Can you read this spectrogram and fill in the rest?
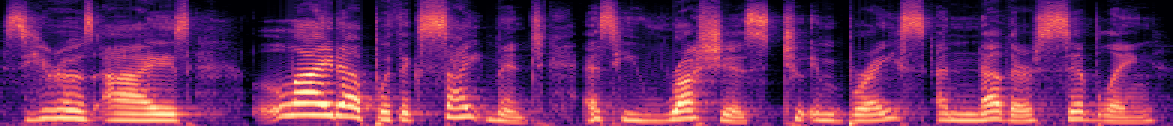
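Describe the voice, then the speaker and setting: A woman narrating a scripted fan fiction story in an expressive reading style. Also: on the low side, measured pace.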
